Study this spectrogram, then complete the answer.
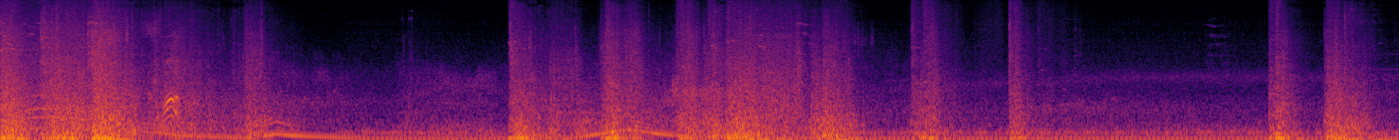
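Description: A car crashes and tumbles down a rocky slope with loud thuds and crunches of metal.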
